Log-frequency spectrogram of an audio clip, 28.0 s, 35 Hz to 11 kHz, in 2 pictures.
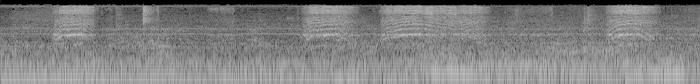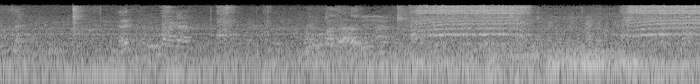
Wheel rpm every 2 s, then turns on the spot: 30, 20, 20, 50, 90, 20, 40, 10, 10, 10, 10, 100, 40, 100.
0-4 10-14 24-26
